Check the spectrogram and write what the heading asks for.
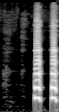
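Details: Belch after drinking soda, from a woman post-Botox treatment for retrograde cricopharyngeus dysfunction (inability to burp): two short, voiced, croaking bursts in quick succession after silence.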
